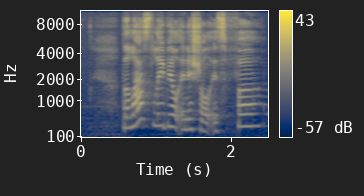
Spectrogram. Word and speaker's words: ㄈ: The last labial initial is fu as in fun game without the ungame.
